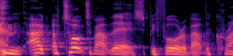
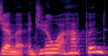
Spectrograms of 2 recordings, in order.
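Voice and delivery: ordinary talk, nothing marked

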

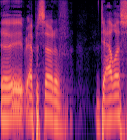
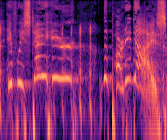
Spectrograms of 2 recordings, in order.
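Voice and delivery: play-acted very high, very slow, swooping, drawn-out rallying yell. Retelling rousing the group on Fourth of July: imitating own past yell. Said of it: "right when I yelled that".

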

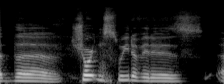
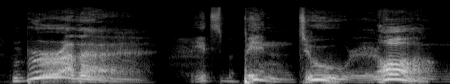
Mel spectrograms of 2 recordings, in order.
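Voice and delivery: very slow, long drawn-out, stretched delivery. Showing how the brothers answer the phone: Metal Gear Solid 4 quote voice. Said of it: "answer the phone like this".

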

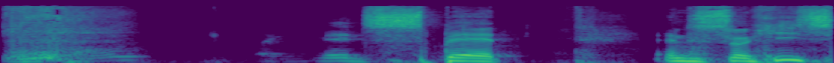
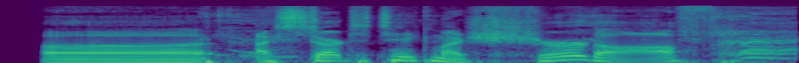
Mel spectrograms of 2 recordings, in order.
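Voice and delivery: ordinary delivery

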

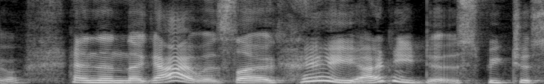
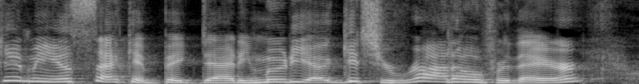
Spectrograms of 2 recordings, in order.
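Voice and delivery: mock confident, convinced delivery; 3 semitones higher than usual. Retelling what a woman said on the phone, imitating her confident, convinced delivery. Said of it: "she said it with such confidence and conviction".

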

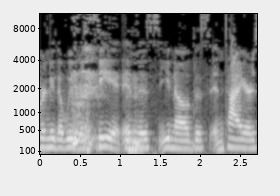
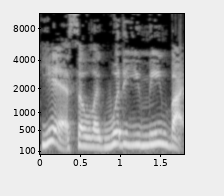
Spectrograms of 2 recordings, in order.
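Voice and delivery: mock pretentious, superior, smug, self-satisfied tone; 4 semitones higher than usual. Imitating a character smiling at Ghost while talking: imitating Silver's smug smiling tone. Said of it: "how he smiles when he's looking at Ghost".

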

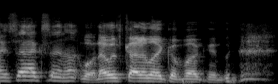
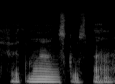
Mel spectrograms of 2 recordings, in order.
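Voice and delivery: rough, creaky, scraped-out voice; 4 semitones lower, 9 dB quieter than usual. Repeating a line back in a movie scene: Bruce Willis impression. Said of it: "I've never heard your Bruce Willis".

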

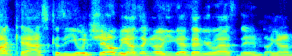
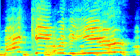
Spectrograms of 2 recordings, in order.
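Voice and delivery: very high, shrill, very loud voice; 15 dB louder than usual. Imitating Phil with an exaggerated high voice: shrill Phil impression. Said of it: "the most shrill voice".

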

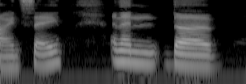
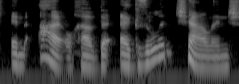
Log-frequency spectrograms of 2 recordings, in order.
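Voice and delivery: mock cunning, sly, sneaky, knowing tone; 6 dB quieter than usual. Retelling a cartoon scene, ordering at a restaurant: imitating Rigby sounding sly. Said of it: "up from his menu all sly".

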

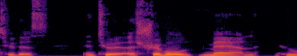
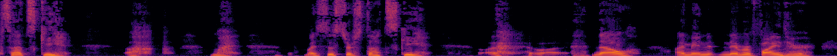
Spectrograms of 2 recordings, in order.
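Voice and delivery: halting, agonized, anguished dying voice, pitched up; 8 semitones higher than usual. Voicing a fighter falling to her knees after a heavy attack: dying in agony. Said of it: "she falls to her knees and she's like".

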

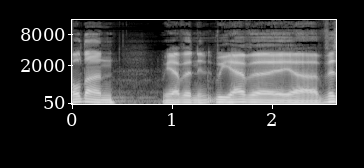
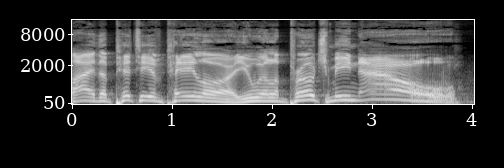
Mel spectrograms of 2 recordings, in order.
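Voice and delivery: thunderous, amplified, pitched-up booming voice, words stretched; 8 semitones higher than usual. A game player voices their character's call, booming three times louder. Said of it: "three times as loud as my normal voice".

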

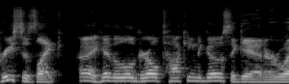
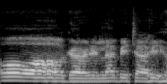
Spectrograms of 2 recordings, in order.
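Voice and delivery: loud, slow, drawn-out put-on Irish accent; 7 dB louder than usual. Imitating a priest character from a movie: Irish accent. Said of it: "Where'd the Irish accent come from?".

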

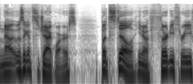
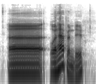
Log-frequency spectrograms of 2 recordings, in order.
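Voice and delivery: ordinary talk

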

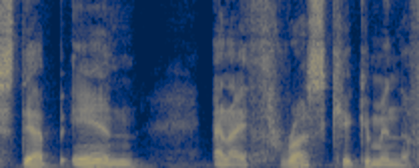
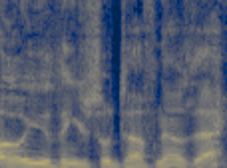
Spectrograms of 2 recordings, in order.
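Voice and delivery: mock drunken speech. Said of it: "He's hammered drunk".

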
